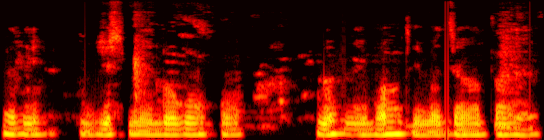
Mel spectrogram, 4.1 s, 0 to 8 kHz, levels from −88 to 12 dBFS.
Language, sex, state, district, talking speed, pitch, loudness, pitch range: Hindi, male, Uttar Pradesh, Hamirpur, 190 wpm, 120 Hz, -21 LUFS, 120-130 Hz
